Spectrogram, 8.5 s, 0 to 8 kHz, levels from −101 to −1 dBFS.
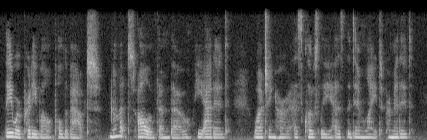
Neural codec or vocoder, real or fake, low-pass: none; real; 7.2 kHz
